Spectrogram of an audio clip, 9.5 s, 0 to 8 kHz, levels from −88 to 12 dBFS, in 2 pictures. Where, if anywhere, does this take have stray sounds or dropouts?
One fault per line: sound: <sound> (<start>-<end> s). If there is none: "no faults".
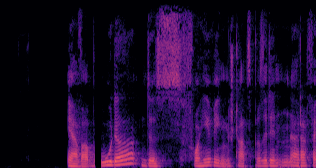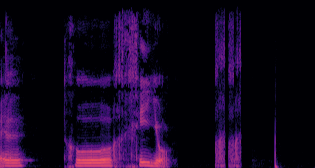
sound: dropout (1.4-1.5 s)
sound: laugh (8.0-8.4 s)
